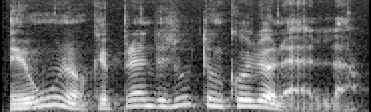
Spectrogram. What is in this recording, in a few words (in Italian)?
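"coglionella", dialettale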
